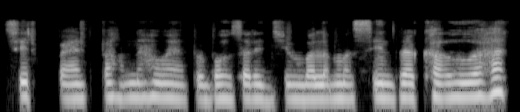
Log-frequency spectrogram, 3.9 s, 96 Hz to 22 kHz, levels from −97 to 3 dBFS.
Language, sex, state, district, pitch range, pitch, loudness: Magahi, female, Bihar, Gaya, 185-200 Hz, 190 Hz, -23 LUFS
